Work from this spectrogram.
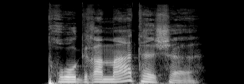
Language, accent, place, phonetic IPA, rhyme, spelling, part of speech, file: German, Germany, Berlin, [pʁoɡʁaˈmaːtɪʃə], -aːtɪʃə, programmatische, adjective, De-programmatische.ogg
- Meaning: inflection of programmatisch: 1. strong/mixed nominative/accusative feminine singular 2. strong nominative/accusative plural 3. weak nominative all-gender singular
